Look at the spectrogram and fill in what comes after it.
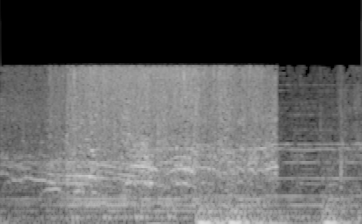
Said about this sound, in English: A rain shower has lifted the men's spirits, and they're on the deck, washing themselves and throwing water over each other.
